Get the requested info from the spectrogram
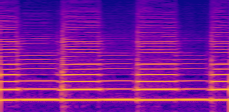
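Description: Saxophone playing one note over and over, each note briefly cut off by the tongue. This is half-tonguing: the tongue touches half of the reed tip, which muffles the tone into ghosted notes.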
